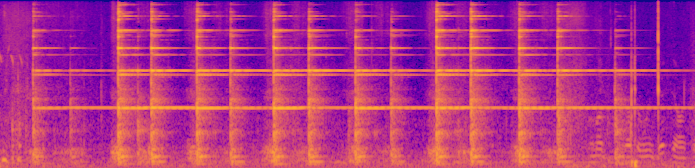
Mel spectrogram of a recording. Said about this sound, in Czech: Tak jsme slyšeli, jak zvoní zvoneček. Chtěl byste nám ještě něco říct k tomu zvonečku? Kdo ho třeba vyráběl nebo odkud je?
